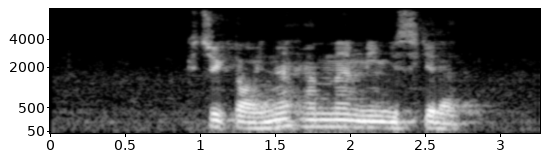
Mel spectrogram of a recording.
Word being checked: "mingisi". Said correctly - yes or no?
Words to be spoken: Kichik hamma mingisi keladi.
yes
